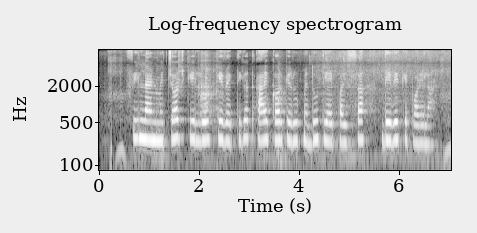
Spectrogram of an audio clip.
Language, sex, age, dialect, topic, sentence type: Bhojpuri, female, <18, Southern / Standard, banking, statement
